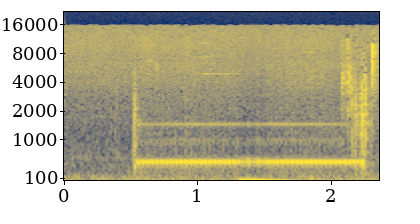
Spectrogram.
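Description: An electronic telephone ring from an incoming call: one steady, buzzing tone that holds for nearly two seconds after a quiet start, then stops abruptly. No voices.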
